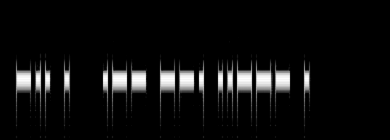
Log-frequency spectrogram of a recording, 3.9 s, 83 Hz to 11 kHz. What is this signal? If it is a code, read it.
Morse code, heard as a keyed tone, about 25 wpm, 700 Hz. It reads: DE WG2E
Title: USA Callsign DE Callsign - 4 Characters - 25wpm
